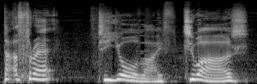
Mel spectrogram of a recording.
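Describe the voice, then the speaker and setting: A man's voice: high voice, expressive, a little slow. A man playing a furious, protective father in an audio drama, confrontational and sweary as he disowns his son.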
